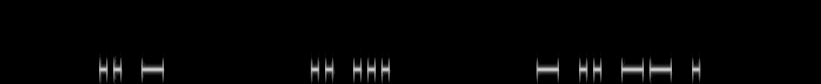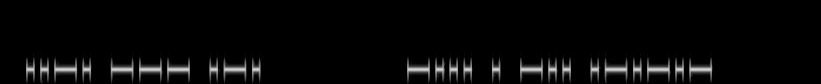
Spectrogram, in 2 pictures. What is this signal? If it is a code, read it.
Morse code, heard as a keyed tone, about 17 wpm, 700 Hz. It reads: IT IS TIME FOR BED.
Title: 3x Word-Spacing - Sentences from Top 500 Words - 17wpm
